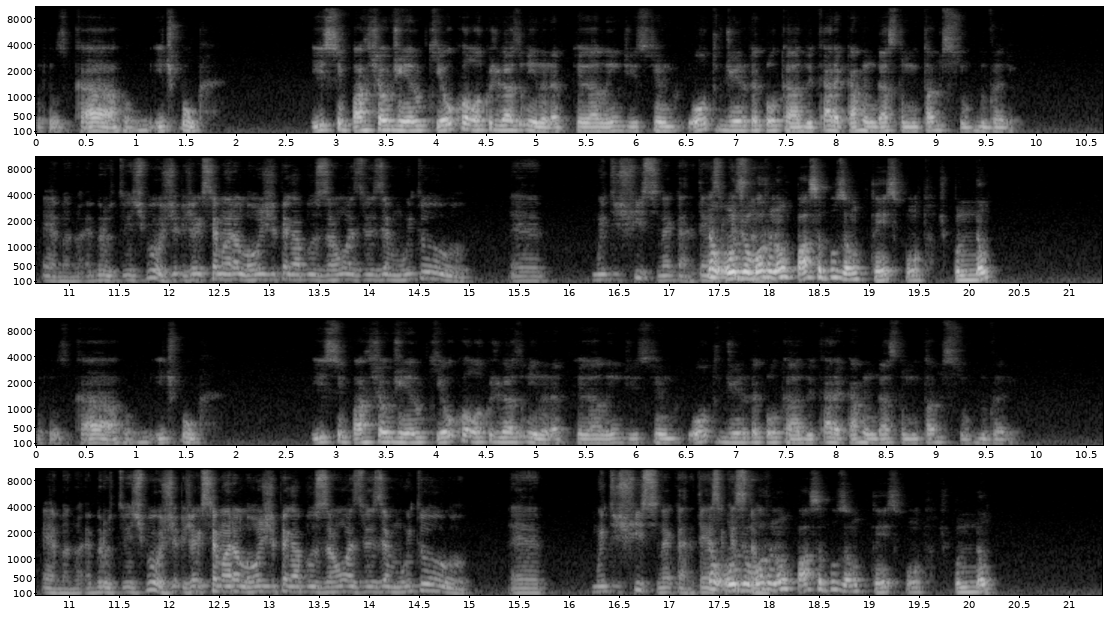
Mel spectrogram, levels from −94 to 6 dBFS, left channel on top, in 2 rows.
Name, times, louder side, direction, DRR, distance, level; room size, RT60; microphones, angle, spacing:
voice 1, 0.0-1.7 2.7-9.8 17.4-19.6 19.8-20.2, left 5 dB, 65° left, 0.3 m, -25 dB
voice 2, 10.7-15.0 15.4-15.8 16.2-18.0 20.1-20.2, right 1 dB, 55° right, 0.9 m, -34 dB
3.3 x 3.1 x 2.7 m
head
